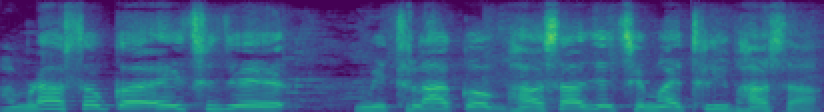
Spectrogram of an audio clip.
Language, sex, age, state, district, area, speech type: Maithili, female, 60+, Bihar, Darbhanga, urban, spontaneous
